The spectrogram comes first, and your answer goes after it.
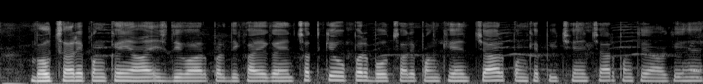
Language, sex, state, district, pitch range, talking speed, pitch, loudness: Hindi, male, Haryana, Charkhi Dadri, 165-175 Hz, 215 wpm, 165 Hz, -20 LUFS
